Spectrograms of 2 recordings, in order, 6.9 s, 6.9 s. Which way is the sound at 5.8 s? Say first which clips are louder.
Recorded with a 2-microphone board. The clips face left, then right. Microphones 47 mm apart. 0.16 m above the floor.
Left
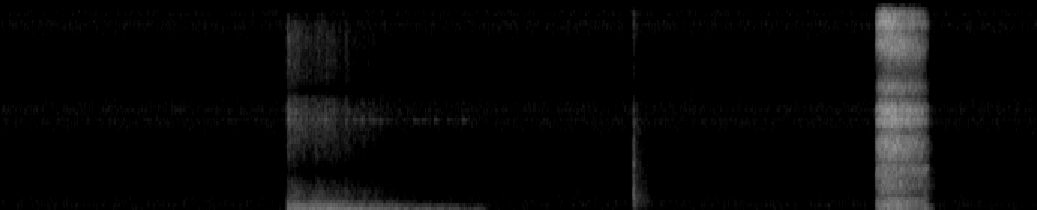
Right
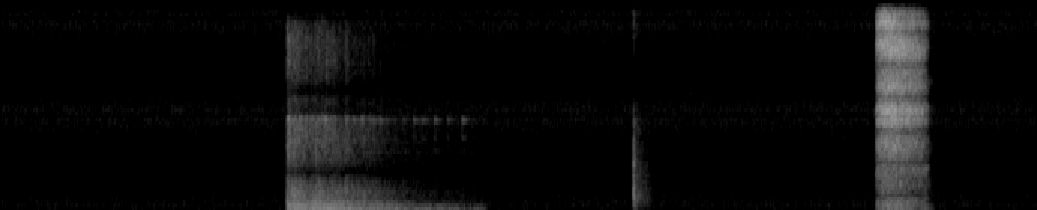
Left 2 dB; 20° left (ahead or behind).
